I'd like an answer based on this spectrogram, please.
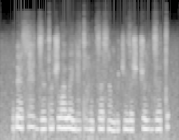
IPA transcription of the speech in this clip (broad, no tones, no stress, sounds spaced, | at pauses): ɗ æ s æ̤ d͡z ə˞ t ɔ̃ ʃ lˠ ɛ w ɛ j æ̤ t ɑ̤ ɾ ə̃ t͡s ʌ s ɑ̃ ɡʷ ɛ t͡ʃ ə̃ z ʌ ʃ t͡ʃ ɔ ʎ d͡z ə t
